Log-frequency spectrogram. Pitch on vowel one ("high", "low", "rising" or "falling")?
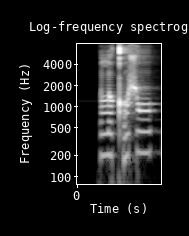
low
